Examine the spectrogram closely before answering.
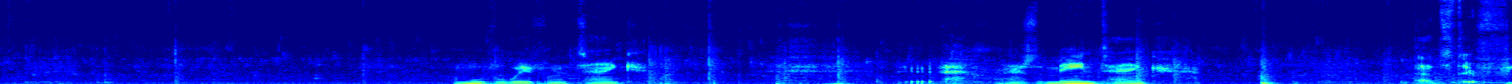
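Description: An aquarium filter hums steadily.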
